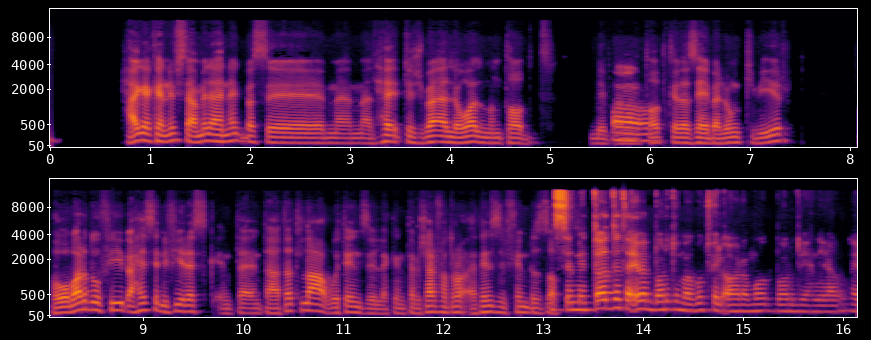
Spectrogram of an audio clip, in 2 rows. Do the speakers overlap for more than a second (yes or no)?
no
